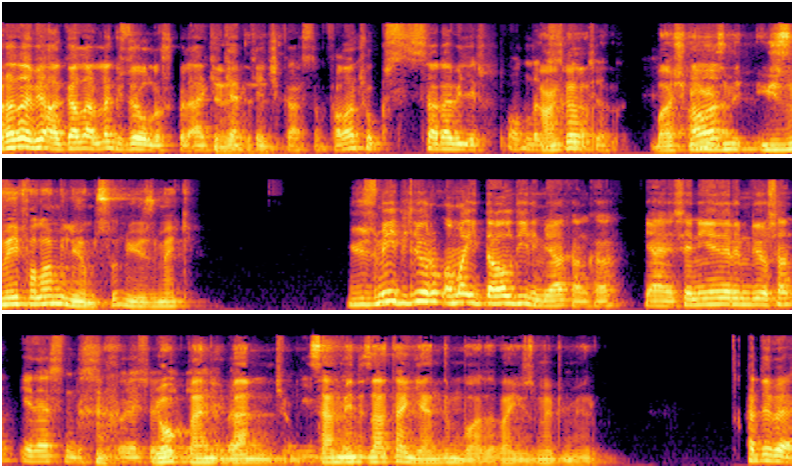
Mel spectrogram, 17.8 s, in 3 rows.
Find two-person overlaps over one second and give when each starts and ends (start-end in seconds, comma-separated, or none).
13.0-14.6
